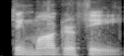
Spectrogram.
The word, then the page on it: demography: American English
